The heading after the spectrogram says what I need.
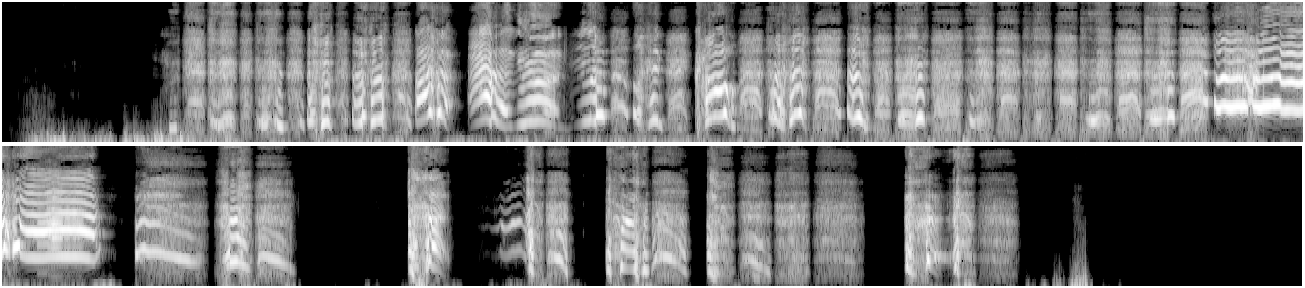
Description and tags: Women being grabbed
taken, hurt, talk, girl, pain, agony, squall, scream, gasp, request, young, american, woman, english, female, speak, human, grabbed, captured, voice, vocal, cry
